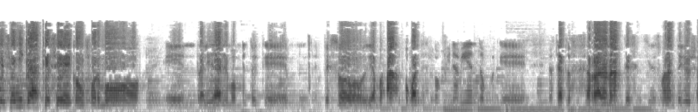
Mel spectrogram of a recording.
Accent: Villa Bosch, Buenos Aires Province, Argentina; Yo soy de Villa Bor, soy del conurbano, siempre, el 3 de febrero

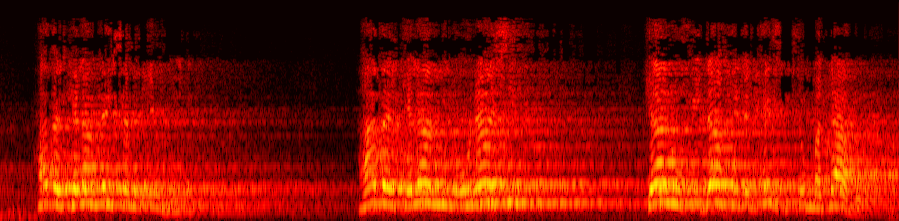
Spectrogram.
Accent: Jordan; واحد هنا عندنا في الأردن على المنبر اتهم الشيخ بهذا

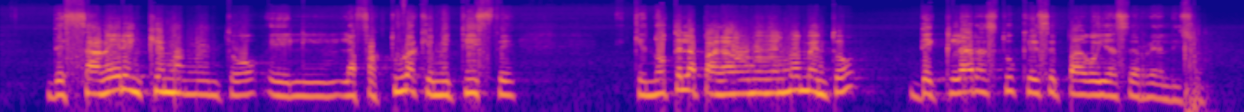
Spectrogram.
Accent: Mexico; Como buenos mexicanos, hasta que no sea obligación, pues no

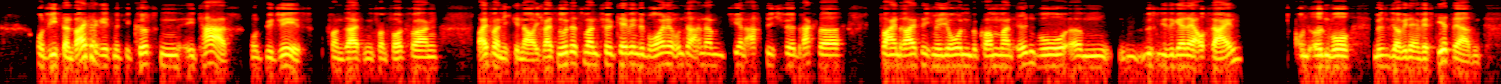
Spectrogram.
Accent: Düsseldorf, North Rhine-Westphalia, Germany; Ich als Düsseldorfer habe auch schon sehr häufig die Kölner gelobt.

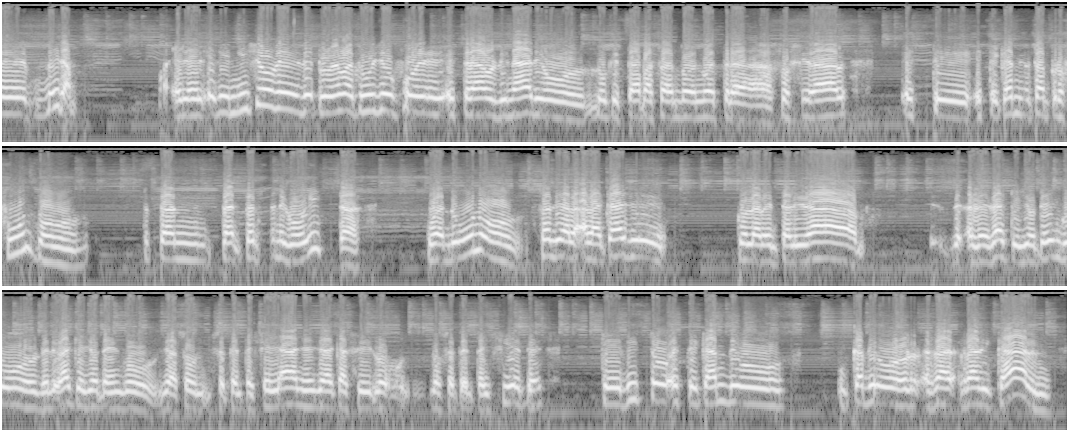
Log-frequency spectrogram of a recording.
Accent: Chile; como buen chileno, la talla

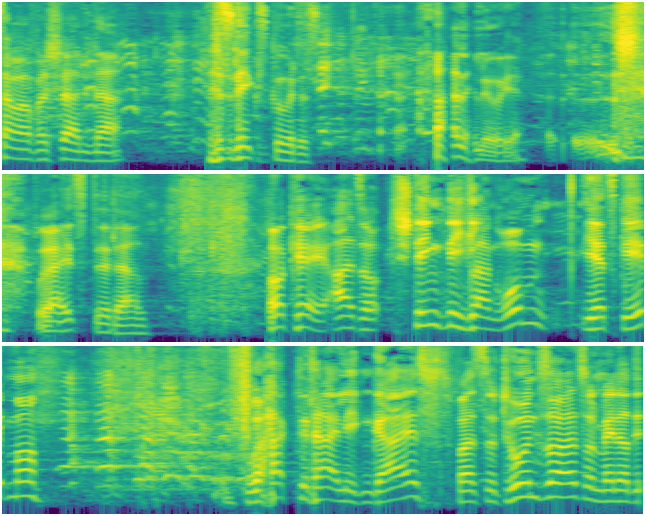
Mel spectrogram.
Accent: Baden-Württemberg, Germany; Jetzt habe ich wieder als Schwabe ein schwäbisches Wort gelernt.

